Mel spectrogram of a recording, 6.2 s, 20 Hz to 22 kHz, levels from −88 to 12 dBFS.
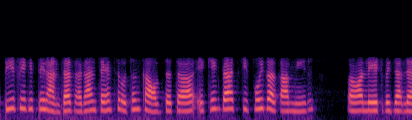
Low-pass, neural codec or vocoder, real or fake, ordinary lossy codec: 3.6 kHz; codec, 16 kHz in and 24 kHz out, 0.6 kbps, FocalCodec, streaming, 2048 codes; fake; none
